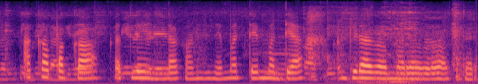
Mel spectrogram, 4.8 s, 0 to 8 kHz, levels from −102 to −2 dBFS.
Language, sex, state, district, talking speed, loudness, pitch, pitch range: Kannada, female, Karnataka, Mysore, 115 wpm, -29 LUFS, 215 Hz, 200-225 Hz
